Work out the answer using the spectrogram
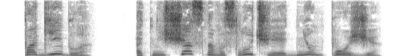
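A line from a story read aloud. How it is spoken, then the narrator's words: Sad. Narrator (Russian): грустно сообщила Лаура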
